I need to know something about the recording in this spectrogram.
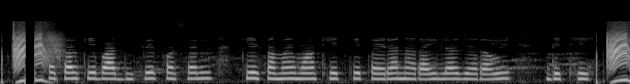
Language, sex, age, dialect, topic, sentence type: Chhattisgarhi, female, 18-24, Central, agriculture, statement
